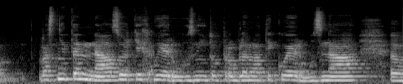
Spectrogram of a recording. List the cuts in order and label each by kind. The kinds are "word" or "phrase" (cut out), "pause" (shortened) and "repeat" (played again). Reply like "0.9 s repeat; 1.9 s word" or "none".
1.5 s word; 2.1 s phrase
